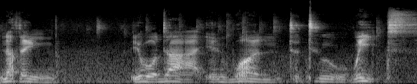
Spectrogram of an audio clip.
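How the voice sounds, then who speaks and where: A cartoonish character voice at a low-to-middle pitch moves at a very slow pace over clear background noise. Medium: puppet.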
